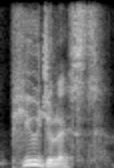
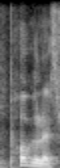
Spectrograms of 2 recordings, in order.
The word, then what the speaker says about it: pugilist: i'm no pugilist as i was uh corrected for pronouncing it shout out to past guests in front of the show ivor mcquillen who's a pugilist himself he told me that i don't think it's pogolous rather i'm pretty sure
